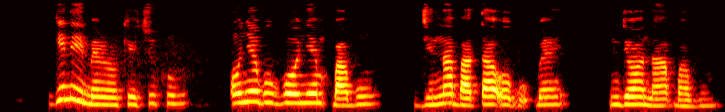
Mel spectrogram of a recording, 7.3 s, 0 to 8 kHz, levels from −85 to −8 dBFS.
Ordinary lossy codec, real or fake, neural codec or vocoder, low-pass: Opus, 64 kbps; real; none; 7.2 kHz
